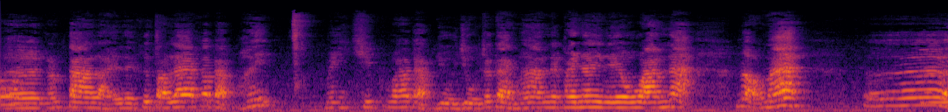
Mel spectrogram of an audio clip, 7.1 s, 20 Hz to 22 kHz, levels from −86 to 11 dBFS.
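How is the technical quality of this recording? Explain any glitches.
The technical quality of this recording is sound, with no glitches to explain.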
